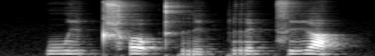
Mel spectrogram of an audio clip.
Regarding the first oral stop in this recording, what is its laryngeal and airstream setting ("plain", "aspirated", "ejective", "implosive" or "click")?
plain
